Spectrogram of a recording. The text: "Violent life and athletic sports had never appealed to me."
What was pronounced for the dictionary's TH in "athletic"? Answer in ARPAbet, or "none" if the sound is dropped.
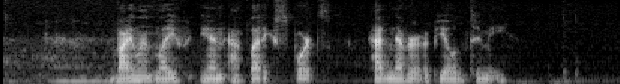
TH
